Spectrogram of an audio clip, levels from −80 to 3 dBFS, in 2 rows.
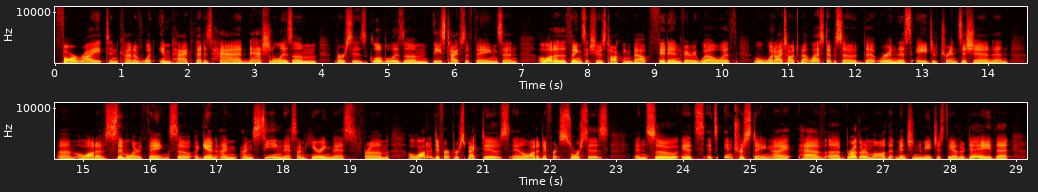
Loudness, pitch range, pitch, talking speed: -21 LUFS, 110-130 Hz, 115 Hz, 190 wpm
